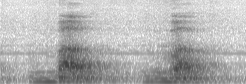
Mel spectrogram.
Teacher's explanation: Pero es una B corta que es labiodental, como nosotros pronunciábamos antes en un castellano más clásico y más tradicional, pero más suave. · Se va a pronunciar como B o como V, como una cosa intermedia entre B corta y F. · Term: V corta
